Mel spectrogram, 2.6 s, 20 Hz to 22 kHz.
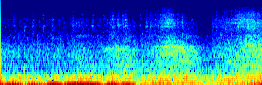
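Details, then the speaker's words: Jaguar XJC with Stromberg 175 carburettors and water chokes, cold start after sitting ten hours: low, uneven idle swelling and sagging about every second; runs rough, seems to need a bit more choke, choke being adjusted. "could use a little bit more choke I think"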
